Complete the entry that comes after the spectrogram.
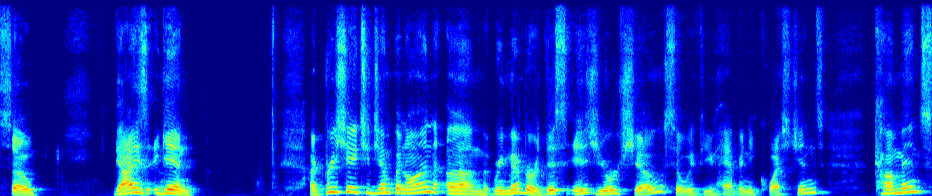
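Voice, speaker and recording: Male live-stream host with a lingering cough, slightly froggy, on the higher side, rambling with fillers. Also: a little mellow. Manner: rambling, with many ums and restarts. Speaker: fishing show host. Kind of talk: live stream show talk.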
